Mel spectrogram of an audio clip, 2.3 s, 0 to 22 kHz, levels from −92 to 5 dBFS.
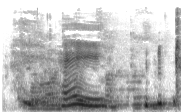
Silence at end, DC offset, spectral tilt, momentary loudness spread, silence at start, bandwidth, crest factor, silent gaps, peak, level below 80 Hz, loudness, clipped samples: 0 s; under 0.1%; -5.5 dB/octave; 11 LU; 0.2 s; 16.5 kHz; 14 dB; none; -2 dBFS; -60 dBFS; -16 LUFS; under 0.1%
